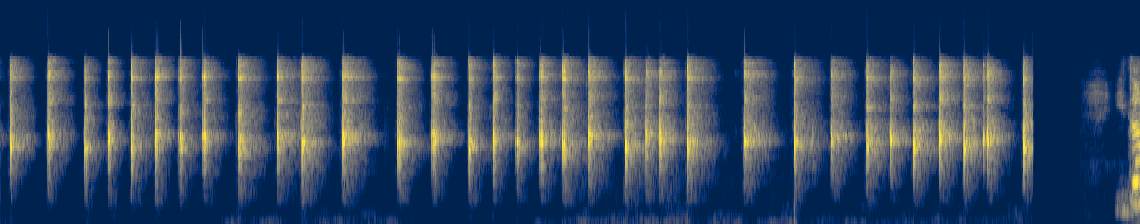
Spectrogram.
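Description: Castanets in Spanish flamenco music rattle in rapid, crisp clicking bursts with a few brief pauses, a near and bright percussive chatter, ending with a short vocal sound.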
